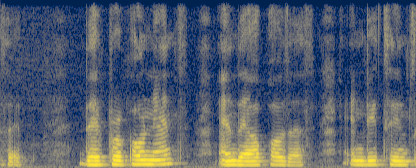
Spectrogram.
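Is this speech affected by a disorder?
Yes: cerebral palsy; from birth.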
